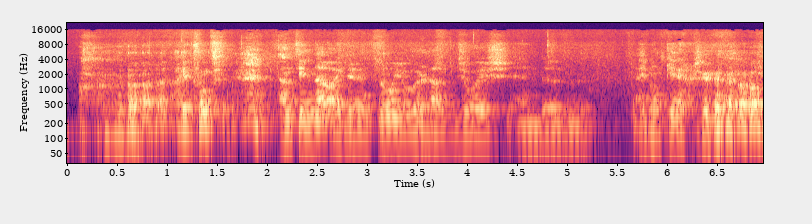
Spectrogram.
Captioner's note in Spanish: Ríe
